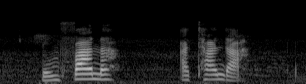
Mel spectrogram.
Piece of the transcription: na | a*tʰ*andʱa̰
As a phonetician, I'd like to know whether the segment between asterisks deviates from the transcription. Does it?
no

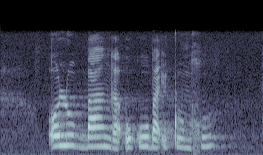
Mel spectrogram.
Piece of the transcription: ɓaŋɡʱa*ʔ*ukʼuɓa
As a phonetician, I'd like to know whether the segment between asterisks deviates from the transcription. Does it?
no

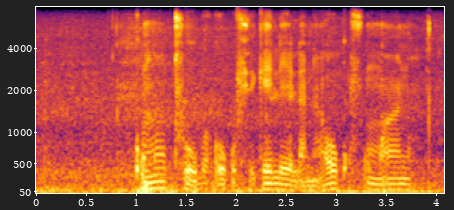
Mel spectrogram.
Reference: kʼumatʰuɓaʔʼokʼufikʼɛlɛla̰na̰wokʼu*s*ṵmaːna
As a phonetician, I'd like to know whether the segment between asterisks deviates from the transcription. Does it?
yes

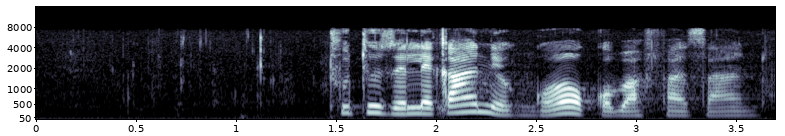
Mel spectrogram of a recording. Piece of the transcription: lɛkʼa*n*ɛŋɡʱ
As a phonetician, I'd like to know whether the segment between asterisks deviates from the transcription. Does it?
no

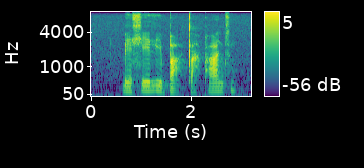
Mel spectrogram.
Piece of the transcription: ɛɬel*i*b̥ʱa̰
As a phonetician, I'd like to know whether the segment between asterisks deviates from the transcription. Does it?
no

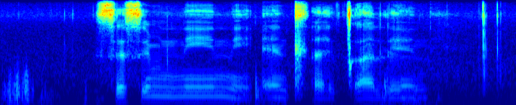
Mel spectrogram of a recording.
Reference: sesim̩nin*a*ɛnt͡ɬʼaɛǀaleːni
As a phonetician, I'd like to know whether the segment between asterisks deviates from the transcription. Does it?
yes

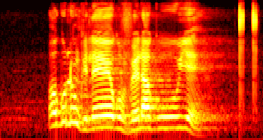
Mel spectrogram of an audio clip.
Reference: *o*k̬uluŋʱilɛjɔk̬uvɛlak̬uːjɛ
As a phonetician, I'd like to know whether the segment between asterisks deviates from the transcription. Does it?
no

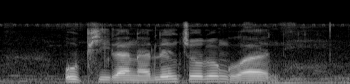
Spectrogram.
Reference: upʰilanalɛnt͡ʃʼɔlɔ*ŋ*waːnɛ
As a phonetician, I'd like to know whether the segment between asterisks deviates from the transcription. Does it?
no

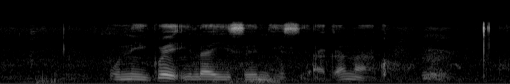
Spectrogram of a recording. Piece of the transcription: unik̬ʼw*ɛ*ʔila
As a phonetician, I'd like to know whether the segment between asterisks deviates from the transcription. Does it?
no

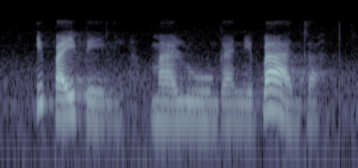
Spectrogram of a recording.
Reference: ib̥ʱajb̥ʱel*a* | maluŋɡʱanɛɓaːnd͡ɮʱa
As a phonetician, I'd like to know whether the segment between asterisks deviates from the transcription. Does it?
yes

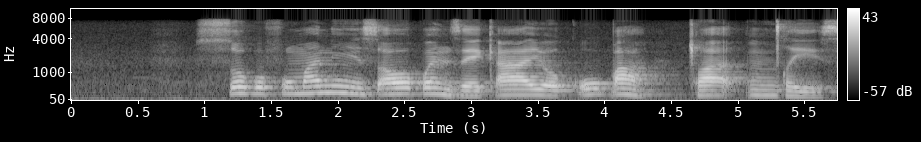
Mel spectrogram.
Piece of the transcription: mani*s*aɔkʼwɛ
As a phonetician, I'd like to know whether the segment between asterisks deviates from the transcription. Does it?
no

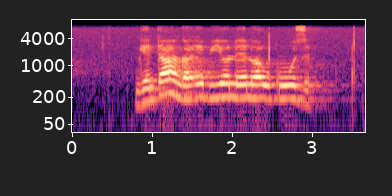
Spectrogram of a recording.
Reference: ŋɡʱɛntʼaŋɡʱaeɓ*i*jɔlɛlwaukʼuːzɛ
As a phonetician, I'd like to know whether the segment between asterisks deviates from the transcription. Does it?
no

